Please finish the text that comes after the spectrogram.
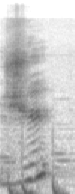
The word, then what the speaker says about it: juin: Juin. Juin. Yo sé que es súper raro porque la I casi ni se escucha.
